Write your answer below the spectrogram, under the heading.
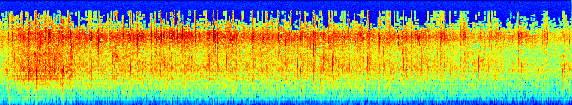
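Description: An audience claps together in steady, dense applause that holds at an even level for several seconds, a few sharper claps standing out at the start, with no voices over it.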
